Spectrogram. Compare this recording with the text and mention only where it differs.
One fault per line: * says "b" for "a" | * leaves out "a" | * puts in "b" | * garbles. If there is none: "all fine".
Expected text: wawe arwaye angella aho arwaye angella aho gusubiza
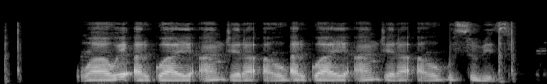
all fine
